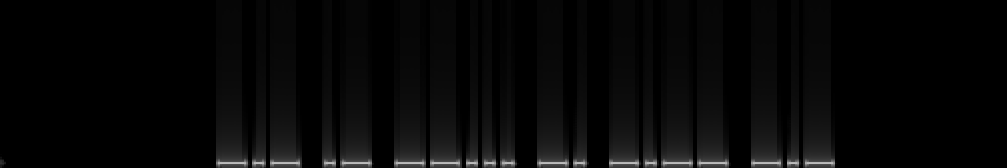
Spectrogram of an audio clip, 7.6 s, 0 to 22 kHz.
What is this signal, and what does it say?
Morse code, heard as a keyed tone, about 18 wpm, 700 Hz. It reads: KA7NYK
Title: Speed Racing - USA 2x3 Call Signs 15wpm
